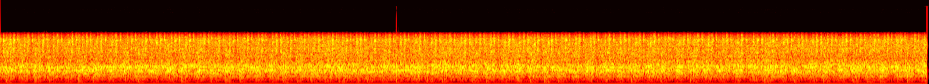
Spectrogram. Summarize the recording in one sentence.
An engine is idling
